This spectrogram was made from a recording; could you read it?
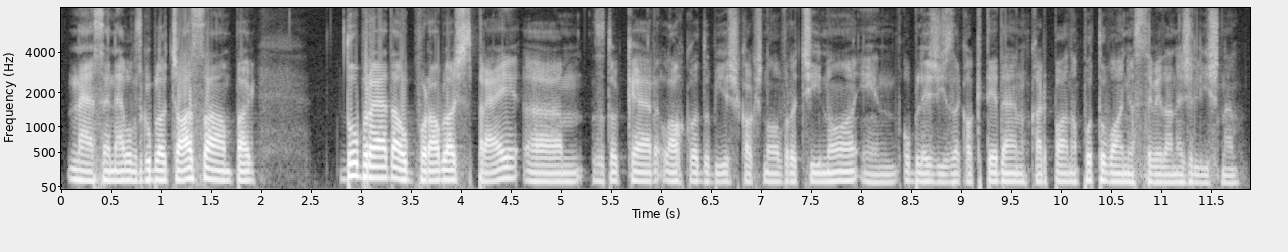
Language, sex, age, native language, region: Slovenian, male, 18-29, Slovenian, Drava region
